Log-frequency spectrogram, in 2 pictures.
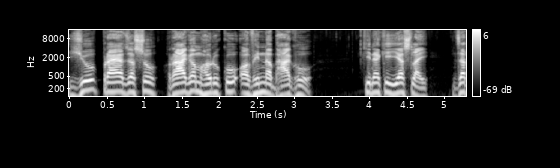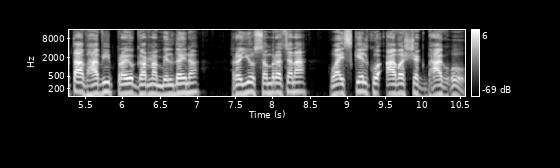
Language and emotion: Nepali, neutral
